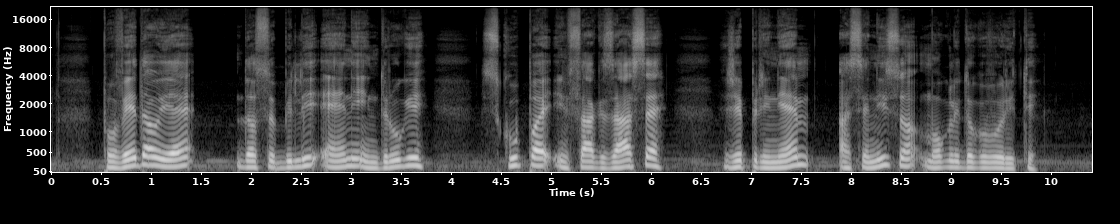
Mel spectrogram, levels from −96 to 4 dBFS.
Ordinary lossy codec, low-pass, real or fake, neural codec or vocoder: none; none; fake; vocoder, 44.1 kHz, 128 mel bands every 256 samples, BigVGAN v2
